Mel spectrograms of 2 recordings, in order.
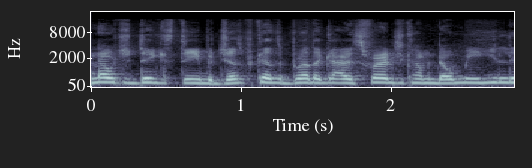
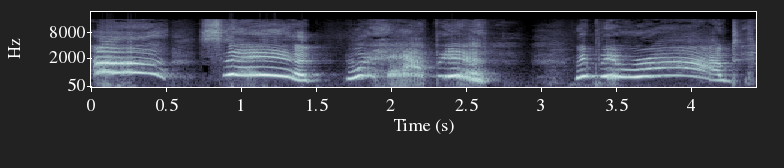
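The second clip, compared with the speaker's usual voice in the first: shrill, booming, swooping, very high, very loud scream; 10 dB louder than usual. Recounting a robbery as Steve finds the place trashed; imitating Steve screaming. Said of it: "the way Steve screamed".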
